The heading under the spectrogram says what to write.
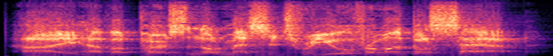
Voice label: generic robot murder; mrgutsy; npc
